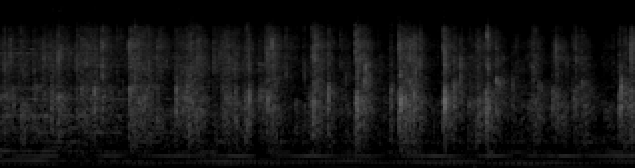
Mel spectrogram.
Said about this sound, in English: Please sit down. Let's clap for her.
